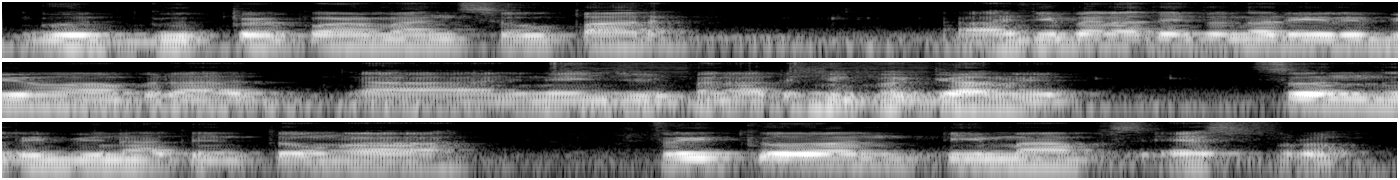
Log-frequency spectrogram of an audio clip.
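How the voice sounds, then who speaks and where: A man's voice: mid-range voice, darkish tone. A young man giving a casual vlog tutorial, explaining informally with some hesitation. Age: young adult. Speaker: motovlogger and host. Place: small concrete-walled room with computer setup. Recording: noisy room recording.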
